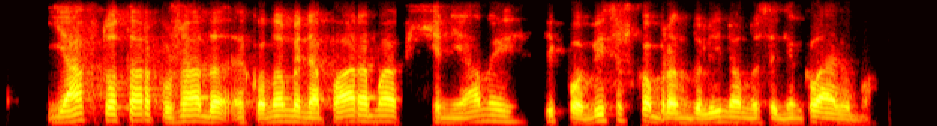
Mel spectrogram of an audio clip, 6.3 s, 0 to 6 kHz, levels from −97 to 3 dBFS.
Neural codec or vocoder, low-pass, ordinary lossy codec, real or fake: none; 5.4 kHz; Opus, 16 kbps; real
